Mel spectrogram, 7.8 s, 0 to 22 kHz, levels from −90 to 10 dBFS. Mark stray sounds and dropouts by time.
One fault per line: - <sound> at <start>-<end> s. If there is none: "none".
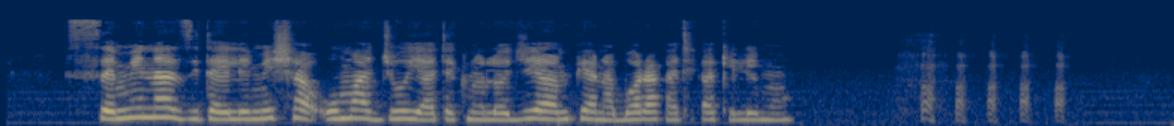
- laugh at 6.0-7.2 s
